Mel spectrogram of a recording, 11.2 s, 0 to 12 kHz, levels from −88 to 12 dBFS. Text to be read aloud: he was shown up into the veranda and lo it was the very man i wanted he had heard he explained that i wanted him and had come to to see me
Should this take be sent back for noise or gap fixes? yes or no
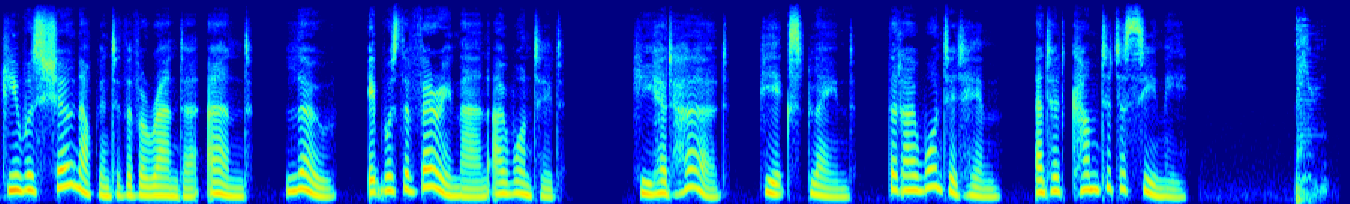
yes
